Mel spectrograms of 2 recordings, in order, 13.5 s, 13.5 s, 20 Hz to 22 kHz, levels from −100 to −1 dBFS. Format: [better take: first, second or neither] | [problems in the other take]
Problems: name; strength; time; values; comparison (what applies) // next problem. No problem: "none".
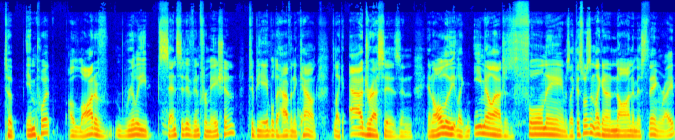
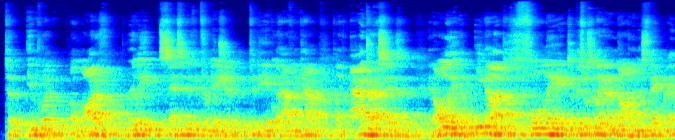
first | off-mic speech; far // room echo; strong; dies away in 2.7 s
